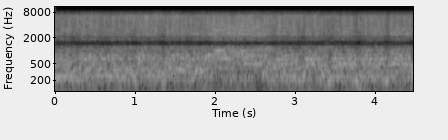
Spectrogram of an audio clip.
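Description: Metal band playing live: distorted electric guitars and bass over drums, loud and dense without a break, as picked up by a camera microphone in the club.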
